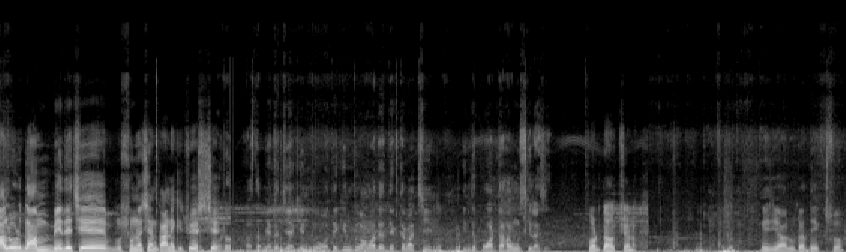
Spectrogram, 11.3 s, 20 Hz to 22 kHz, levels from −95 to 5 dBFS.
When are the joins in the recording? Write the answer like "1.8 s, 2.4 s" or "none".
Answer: 3.0 s, 8.6 s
